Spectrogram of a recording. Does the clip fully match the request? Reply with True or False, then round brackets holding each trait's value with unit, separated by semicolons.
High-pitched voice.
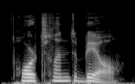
False (155 Hz)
